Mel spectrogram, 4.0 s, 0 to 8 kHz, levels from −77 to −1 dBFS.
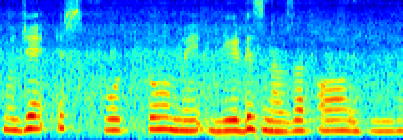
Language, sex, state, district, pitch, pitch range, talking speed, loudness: Hindi, female, Madhya Pradesh, Umaria, 225 Hz, 215-250 Hz, 120 wpm, -16 LUFS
